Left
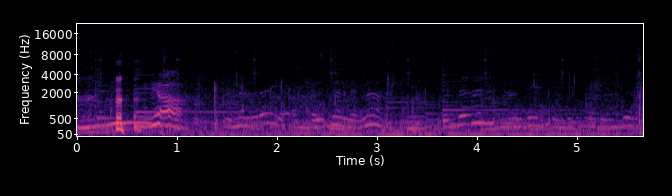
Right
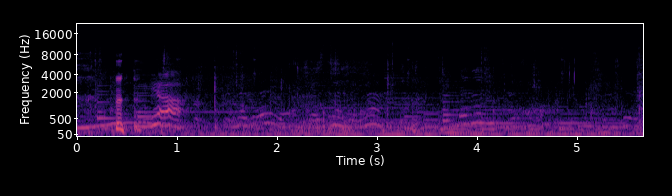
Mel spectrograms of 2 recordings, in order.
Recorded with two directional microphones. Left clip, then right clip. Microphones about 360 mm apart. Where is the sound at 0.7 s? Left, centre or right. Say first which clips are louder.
Left 2 dB; right.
